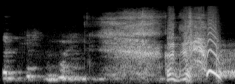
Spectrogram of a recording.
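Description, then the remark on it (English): A single fairly loud sneeze comes after a short voiced intake of breath and bursts into a rough, airy blast, then trails into a brief laugh. “Oh, sorry, that more manly sneeze.”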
